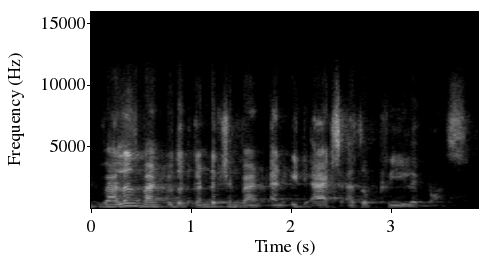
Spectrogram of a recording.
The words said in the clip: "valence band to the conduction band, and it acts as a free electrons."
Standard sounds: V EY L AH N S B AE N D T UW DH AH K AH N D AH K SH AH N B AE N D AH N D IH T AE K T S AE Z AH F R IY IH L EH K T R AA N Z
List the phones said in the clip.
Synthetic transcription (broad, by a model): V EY L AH N S B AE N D T UW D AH K AH N D AH K SH AH N B AE N D AH N D IH T AE K T S AE Z AH P R IY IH L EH K T R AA N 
